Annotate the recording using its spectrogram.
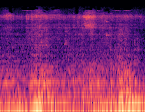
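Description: Film soundtrack played through home-theatre speakers: a deep, steady car-engine rumble with music underneath.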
